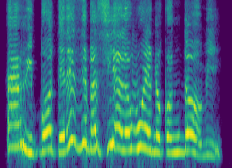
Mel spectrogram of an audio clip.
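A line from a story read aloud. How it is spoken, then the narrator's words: Tearful shrieking. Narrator (Spanish): chilló, secándose las lágrimas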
